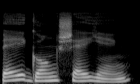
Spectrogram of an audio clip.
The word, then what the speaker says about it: 杯弓蛇影: This one is pronounced Be Gong Shing, and it comes from a fascinating tale about a mysterious illness and a very surprising cure.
